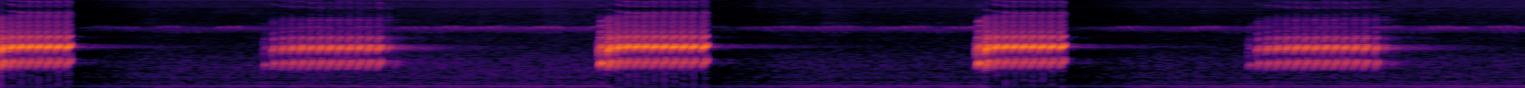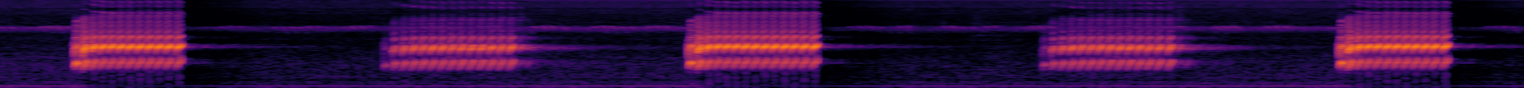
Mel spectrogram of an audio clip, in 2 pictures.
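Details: Several gray treefrogs near a pool by Framingham's woods and wetlands on a spring night give loud, rapid, buzzy trills like amplified crickets, short bursts traded back and forth about every one to two seconds, with a faint steady hum underneath.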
